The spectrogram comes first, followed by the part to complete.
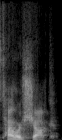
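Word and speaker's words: Shough: Um, I do think Tyler Shock, I looked it up. It's Tyler Shock. That's how we pronounce this.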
